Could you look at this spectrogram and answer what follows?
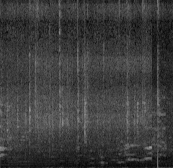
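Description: Pulla Untalu snacks frying in a pan give off a soft, steady sizzle that stays faint throughout, with a brief metallic clink near the end.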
